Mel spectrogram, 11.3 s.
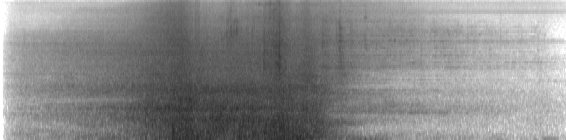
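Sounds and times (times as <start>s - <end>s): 
electric train driving by: 1.1s - 8.1s.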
